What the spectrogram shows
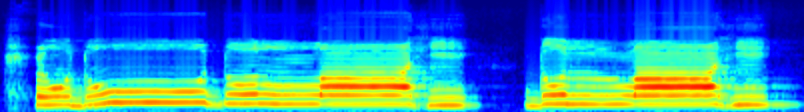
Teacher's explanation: دال کو لام سے ملا دیں گے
